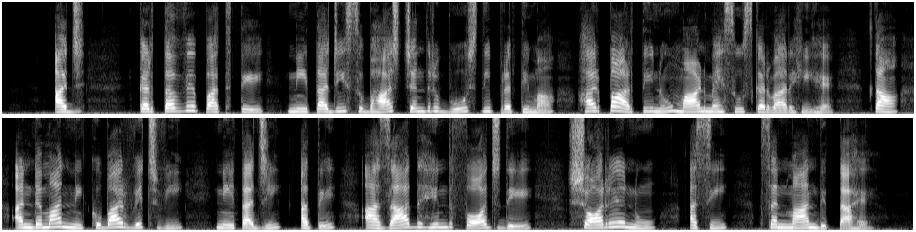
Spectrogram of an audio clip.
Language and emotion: Punjabi, neutral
